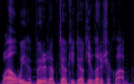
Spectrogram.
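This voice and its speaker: Young man narrating with lively, swinging intonation. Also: medium pitch, a little fast, gravelly, background noise. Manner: jokey, self-aware asides. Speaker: video game reviewer. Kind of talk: scripted video essay narration. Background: background music.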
